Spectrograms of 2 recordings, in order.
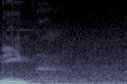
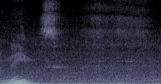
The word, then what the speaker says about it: Nîmes: We're in Nîmes, or Nîmes for the English pronunciation.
